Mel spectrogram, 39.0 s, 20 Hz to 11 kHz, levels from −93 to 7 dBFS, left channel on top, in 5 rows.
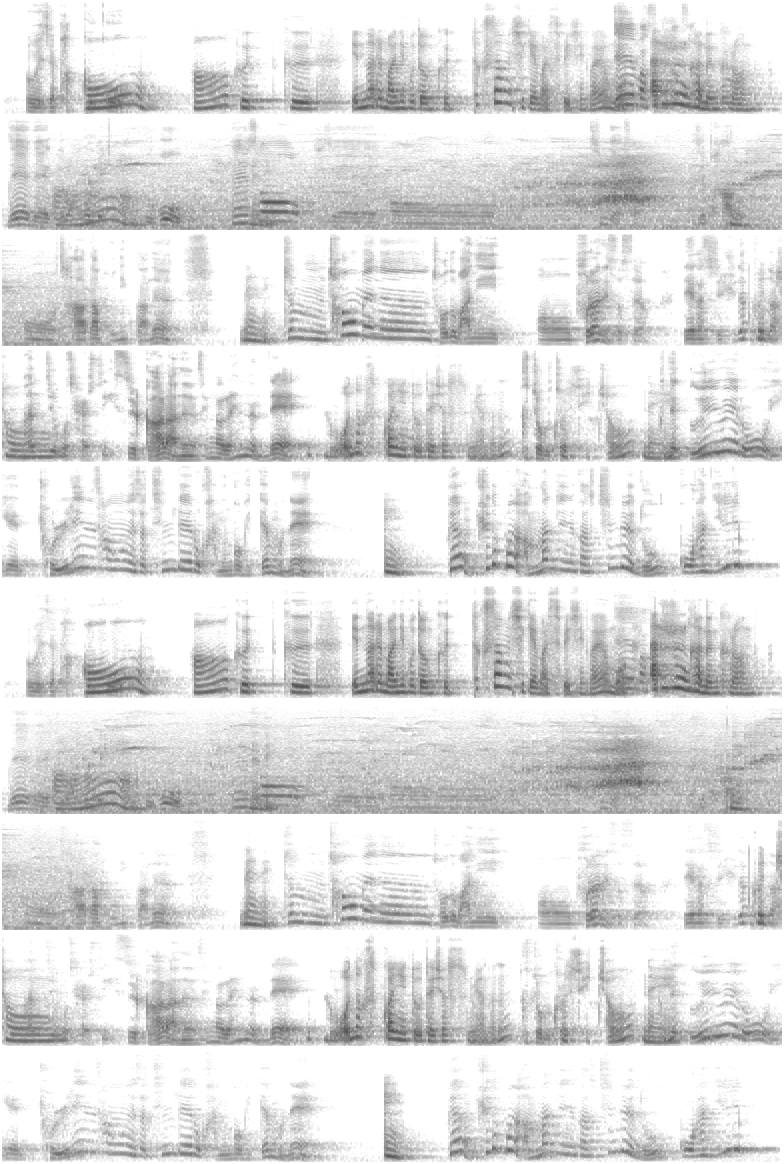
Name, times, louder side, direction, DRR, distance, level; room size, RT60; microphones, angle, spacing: voice 1, 0.2-1.2 6.1-6.8 7.2-7.4 7.9-9.6 10.1-12.8 13.7-14.2 14.7-15.2 15.8-17.7 18.4-20.6 21.0-22.1 22.4-26.4 28.6-29.1 30.0-34.3 35.7-38.6, left 4 dB, 75° left, 0.6 m, -42 dB
voice 2, 0.8-1.5 1.9-2.5 2.8-4.5 4.8-7.5 8.3-9.2 10.3-10.5 15.1-15.3 18.0-18.3 23.2-24.0 26.6-28.5 29.4-30.2 35.0-35.2, right 3 dB, 35° right, 0.3 m, -34 dB
sound 1, 8.0-16.6, right 3 dB, 80° right, 1.5 m, -44 dB
8.3 x 6.7 x 6.5 m
head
